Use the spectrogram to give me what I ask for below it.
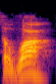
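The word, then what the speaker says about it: תו: Tav. Tav. but in the Hebrew it's pronounced Tawah.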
